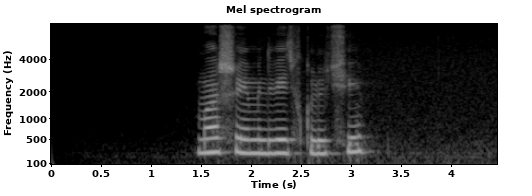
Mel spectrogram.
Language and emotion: Russian, neutral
